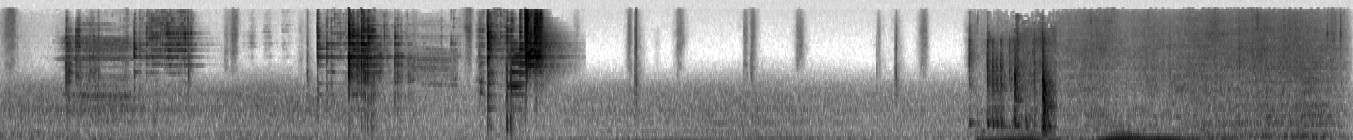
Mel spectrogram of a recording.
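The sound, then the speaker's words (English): Cutlery, dishes and other items are knocked off a table, clattering in several bursts of bright, ringing clinks scattered through the first few seconds, then a louder, longer jumble of clattering near the end over a low rumble. “And I knocked all the shit off the table.”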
